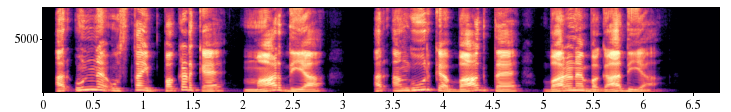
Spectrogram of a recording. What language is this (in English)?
Haryanvi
